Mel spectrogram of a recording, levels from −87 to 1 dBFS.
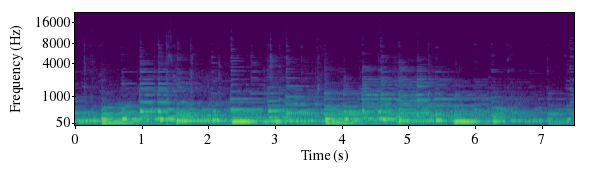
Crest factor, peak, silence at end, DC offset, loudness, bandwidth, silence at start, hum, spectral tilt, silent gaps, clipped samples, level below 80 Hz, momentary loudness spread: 14 dB; -12 dBFS; 0 s; under 0.1%; -28 LUFS; 5.4 kHz; 0 s; none; -10.5 dB/octave; none; under 0.1%; -36 dBFS; 9 LU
